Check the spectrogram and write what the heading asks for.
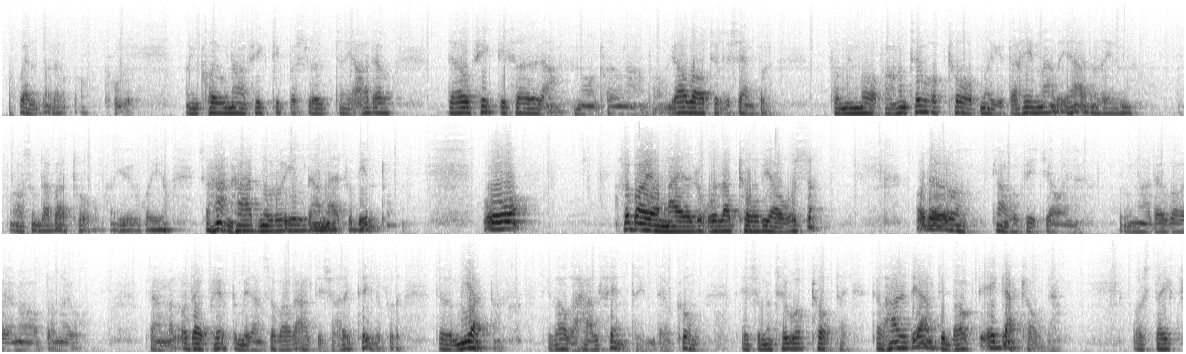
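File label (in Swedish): Sankt Olof Skåne, dialekter; Folkminnen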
